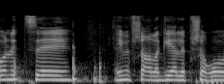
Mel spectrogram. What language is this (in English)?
Hebrew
